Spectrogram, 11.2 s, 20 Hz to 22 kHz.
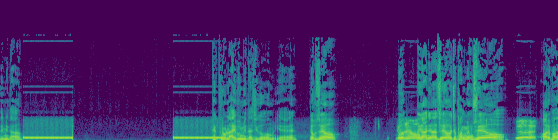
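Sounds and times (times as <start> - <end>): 
speech: 0.0 - 0.6, 4.2 - 6.8, 7.9 - 11.1
telephone ringback tone while dialing a caller: 0.4 - 1.5, 3.5 - 4.5.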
